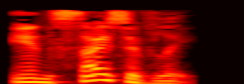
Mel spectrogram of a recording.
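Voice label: "incisively", British English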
